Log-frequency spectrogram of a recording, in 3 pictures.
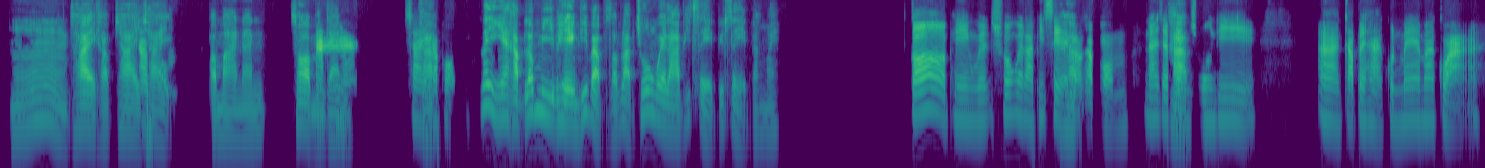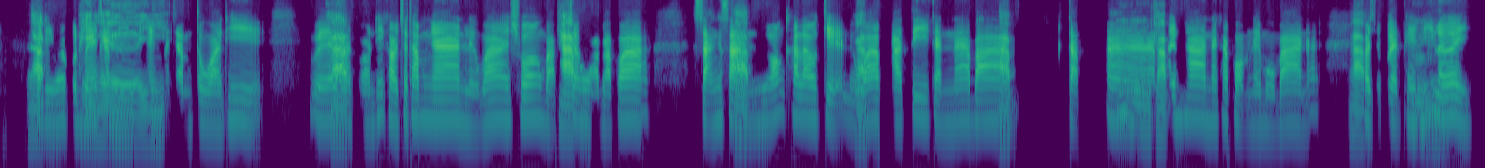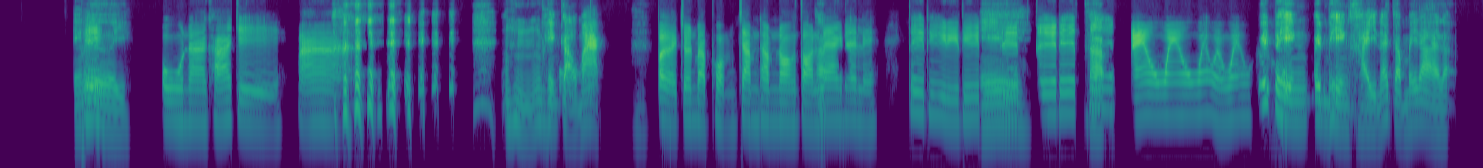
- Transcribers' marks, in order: distorted speech; tapping; other noise; mechanical hum; giggle
- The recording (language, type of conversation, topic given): Thai, unstructured, ในชีวิตของคุณเคยมีเพลงไหนที่รู้สึกว่าเป็นเพลงประจำตัวของคุณไหม?
- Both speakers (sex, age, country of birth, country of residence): male, 35-39, Thailand, Thailand; male, 40-44, Thailand, Thailand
